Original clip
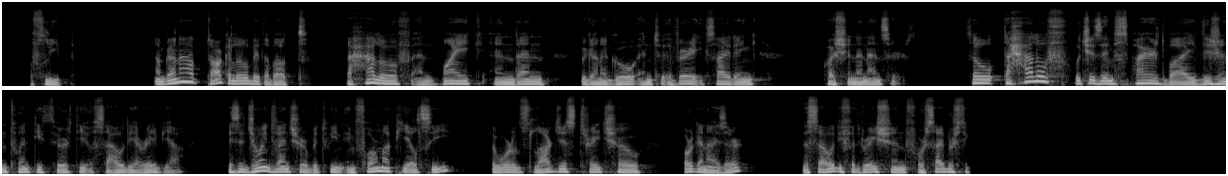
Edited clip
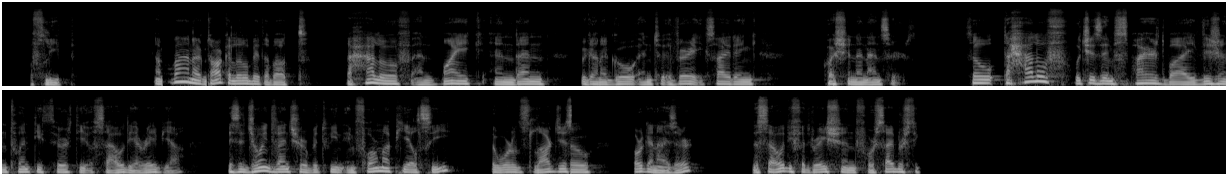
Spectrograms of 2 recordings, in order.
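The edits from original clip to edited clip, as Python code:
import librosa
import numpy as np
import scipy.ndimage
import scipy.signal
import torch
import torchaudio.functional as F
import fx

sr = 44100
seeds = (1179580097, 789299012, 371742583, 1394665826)

y = fx.edit(x, sr, fx.reverse_span(start_s=1.6, length_s=0.44),
    fx.cut(start_s=17.93, length_s=0.5), tone=tone)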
